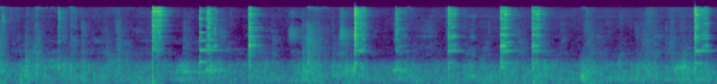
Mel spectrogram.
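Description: Metal spoon and fork clinking and scraping against a dish while eating: a dozen or more short, irregular clinks.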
